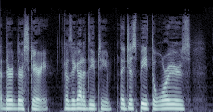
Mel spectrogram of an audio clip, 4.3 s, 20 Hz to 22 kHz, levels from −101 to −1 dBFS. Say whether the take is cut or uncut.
cut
